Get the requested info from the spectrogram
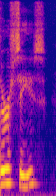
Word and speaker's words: Xerces: Our name, which is pronounced Xerces,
